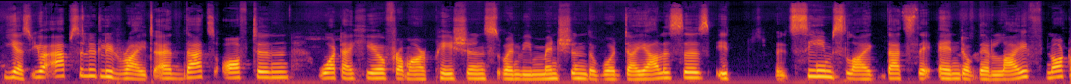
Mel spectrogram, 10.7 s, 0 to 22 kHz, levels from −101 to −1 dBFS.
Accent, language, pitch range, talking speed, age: Indian, English, 195-240 Hz, 170 wpm, 50-69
